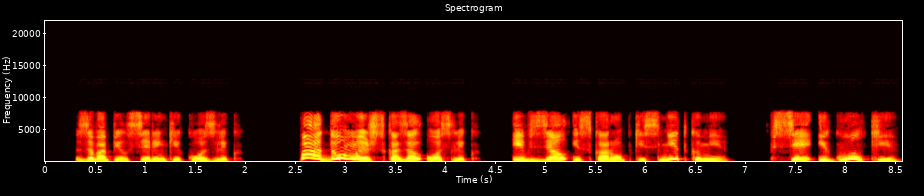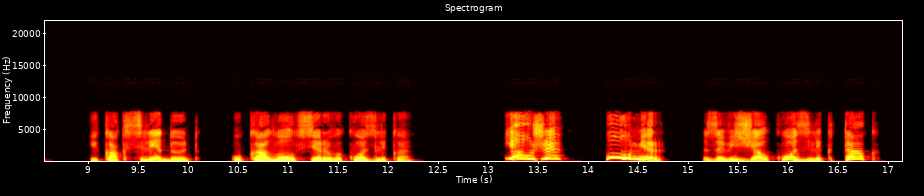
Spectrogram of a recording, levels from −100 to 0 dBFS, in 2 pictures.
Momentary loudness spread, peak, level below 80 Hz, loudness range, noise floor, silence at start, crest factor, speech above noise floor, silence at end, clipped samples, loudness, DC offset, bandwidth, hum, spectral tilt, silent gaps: 14 LU; -4 dBFS; -74 dBFS; 4 LU; under -90 dBFS; 0.3 s; 18 dB; over 71 dB; 0.4 s; under 0.1%; -20 LUFS; under 0.1%; 8.2 kHz; none; -4 dB/octave; 2.00-2.54 s, 4.40-4.67 s, 6.92-7.22 s, 8.65-9.01 s, 10.13-10.41 s, 12.38-13.17 s, 13.94-14.18 s, 14.83-15.15 s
